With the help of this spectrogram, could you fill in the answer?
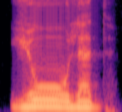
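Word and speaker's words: يولد: Whenever you see letter Waw is coming after Dhamma, we have to stretch Dhamma sound for 2 count. You. Next syllable is led. The complete word is yulad.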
